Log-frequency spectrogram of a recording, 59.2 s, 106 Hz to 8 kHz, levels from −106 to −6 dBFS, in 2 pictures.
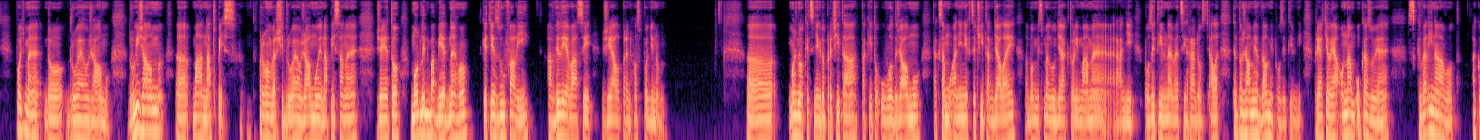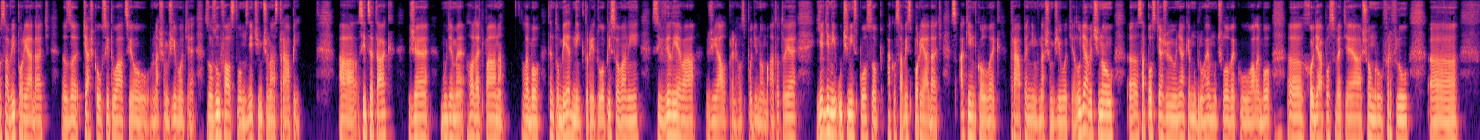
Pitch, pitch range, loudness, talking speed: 100 Hz, 95-110 Hz, -22 LUFS, 135 wpm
